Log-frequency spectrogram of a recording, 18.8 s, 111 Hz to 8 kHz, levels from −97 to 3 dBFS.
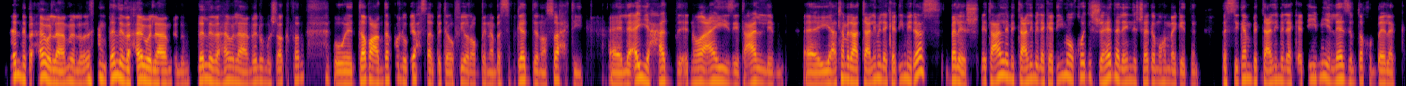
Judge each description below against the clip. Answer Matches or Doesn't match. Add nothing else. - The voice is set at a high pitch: Doesn't match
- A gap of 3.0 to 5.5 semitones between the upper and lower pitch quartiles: Matches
